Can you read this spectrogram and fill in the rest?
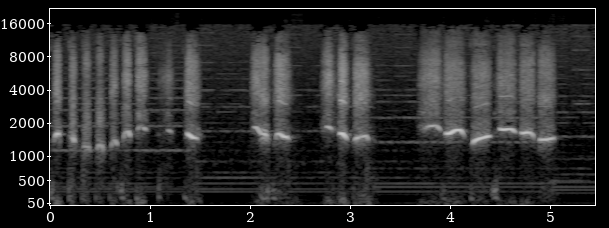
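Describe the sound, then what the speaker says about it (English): A person whistles like a bird: quick chirpy trills and short warbling phrases in bursts, close and clear, with no other sounds. "If you know how to whistle pretty well, you can basically have rap battles with birds in the woods."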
